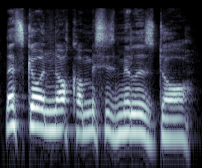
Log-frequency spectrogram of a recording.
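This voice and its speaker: A man reads as an excitable little British boy from a storybook. The delivery is eager and exclamatory. The pitch lifts above plain narration. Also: fairly quick, lightly acted. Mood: excited, eager.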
